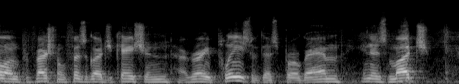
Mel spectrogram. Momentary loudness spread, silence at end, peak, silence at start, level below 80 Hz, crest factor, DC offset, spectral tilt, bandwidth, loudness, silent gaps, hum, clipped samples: 9 LU; 0 s; -8 dBFS; 0 s; -54 dBFS; 16 dB; under 0.1%; -5.5 dB/octave; 10 kHz; -25 LUFS; none; none; under 0.1%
